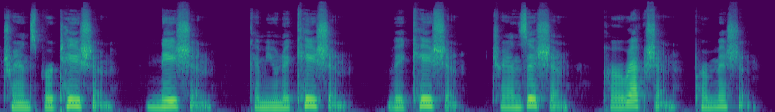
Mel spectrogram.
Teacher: the accent is usually on the syllable right before the ending so transportation nation communication vacation transition correction permission in the next · we have the suffixes tion and sion which are pronounced shin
